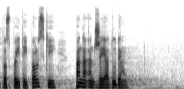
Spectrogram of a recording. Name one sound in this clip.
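A man announces through a loudspeaker in a large echoing hall.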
